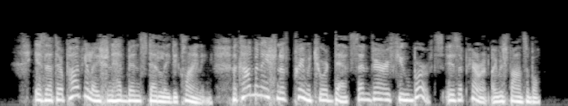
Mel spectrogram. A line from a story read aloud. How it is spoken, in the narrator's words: said Gladia calmly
